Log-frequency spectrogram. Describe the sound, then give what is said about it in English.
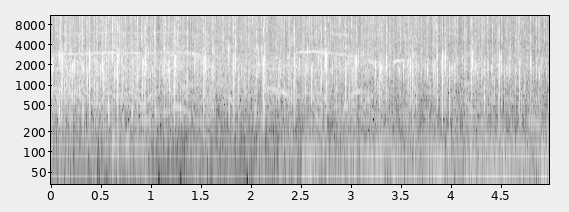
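Audience applause welcomes a banjo player from Virginia onto the stage: dense, steady clapping from many hands, loud and continuous throughout. “We're glad, and I want you to meet him and give him a nice big welcome. He comes from the state of Virginia. This is Butch Robbins over here.”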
